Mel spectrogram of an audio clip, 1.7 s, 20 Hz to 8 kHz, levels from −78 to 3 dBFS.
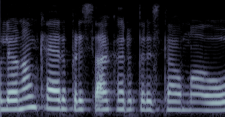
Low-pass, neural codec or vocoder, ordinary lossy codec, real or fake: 7.2 kHz; codec, 16 kHz, 4 kbps, FreqCodec, larger model; none; fake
